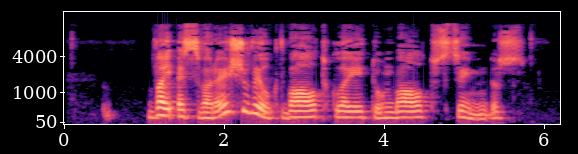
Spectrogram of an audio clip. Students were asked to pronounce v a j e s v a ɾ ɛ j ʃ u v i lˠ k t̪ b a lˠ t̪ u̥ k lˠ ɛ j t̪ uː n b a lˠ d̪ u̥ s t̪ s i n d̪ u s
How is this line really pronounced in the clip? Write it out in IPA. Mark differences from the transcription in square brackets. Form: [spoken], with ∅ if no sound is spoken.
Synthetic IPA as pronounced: v a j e s v a ɾ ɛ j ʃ u v i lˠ k t̪ b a lˠ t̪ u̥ k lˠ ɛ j t̪ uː n b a lˠ [t̪] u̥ s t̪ s i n d̪ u s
